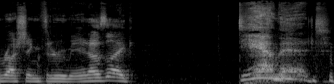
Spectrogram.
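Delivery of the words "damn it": frustrated curse. Retold or imitated. After dying in game.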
